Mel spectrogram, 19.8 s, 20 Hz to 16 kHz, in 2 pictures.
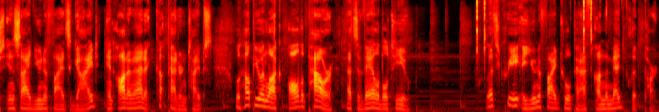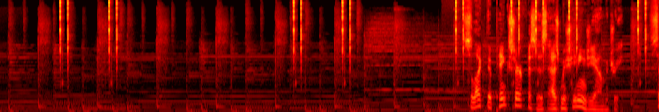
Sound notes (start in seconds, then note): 10.5 soft music; 11.4 mouse clicking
